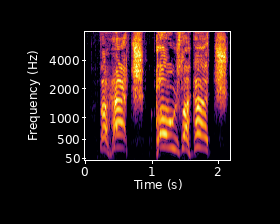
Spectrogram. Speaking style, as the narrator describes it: Zabo yells

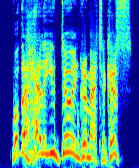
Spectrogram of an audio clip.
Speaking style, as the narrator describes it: Ol yells

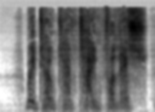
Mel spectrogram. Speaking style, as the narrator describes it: hissed Ahriman

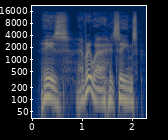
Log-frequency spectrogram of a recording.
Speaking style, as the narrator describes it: Thales murmured

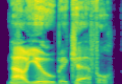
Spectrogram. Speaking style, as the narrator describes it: Dolor growled

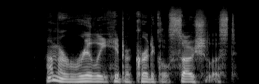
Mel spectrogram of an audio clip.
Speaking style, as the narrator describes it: muttered to himself

